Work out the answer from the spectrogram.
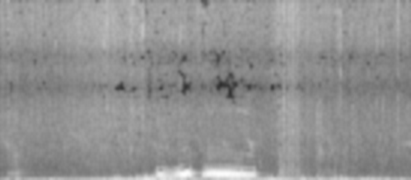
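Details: Spotted dove coo meant to get reluctant decoy birds cooing: a single phrase of short hooted notes followed by a drawn-out steady coo, set against loud low-pitched rumble and background noise.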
